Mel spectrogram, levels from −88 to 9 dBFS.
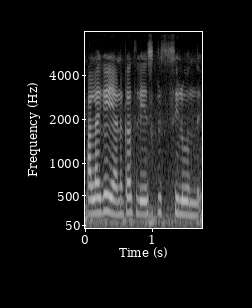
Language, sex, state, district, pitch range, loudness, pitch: Telugu, female, Andhra Pradesh, Srikakulam, 210-235 Hz, -25 LUFS, 225 Hz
